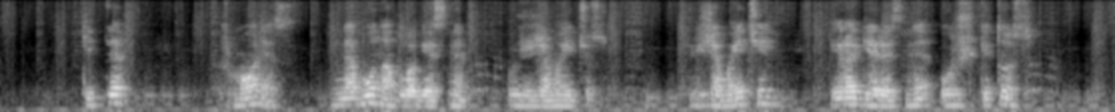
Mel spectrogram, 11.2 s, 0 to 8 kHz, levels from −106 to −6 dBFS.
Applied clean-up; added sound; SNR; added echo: neural separator model SepFormer DNS4.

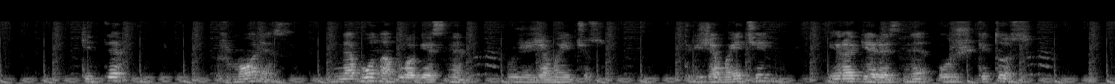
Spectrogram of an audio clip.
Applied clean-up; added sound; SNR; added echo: none; Drum kit; 9 dB; reverberation time 0.2 s.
